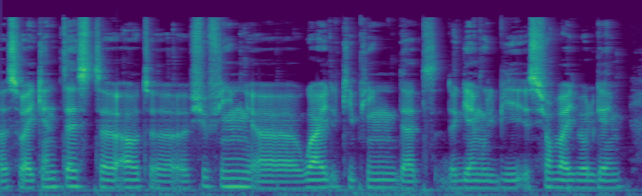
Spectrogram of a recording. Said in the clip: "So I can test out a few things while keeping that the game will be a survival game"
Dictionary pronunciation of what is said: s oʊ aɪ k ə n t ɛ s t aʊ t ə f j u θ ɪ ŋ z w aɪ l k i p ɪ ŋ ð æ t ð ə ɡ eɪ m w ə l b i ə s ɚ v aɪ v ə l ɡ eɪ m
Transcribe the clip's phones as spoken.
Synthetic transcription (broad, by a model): s oʊ aɪ k ə n t ɛ s t aʊ t ə f j u f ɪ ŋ w aɪ l k i p ɪ ŋ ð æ t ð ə ɡ eɪ m w ə l b i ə s ɚ v aɪ v ə l ɡ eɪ m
